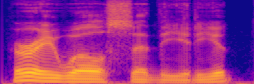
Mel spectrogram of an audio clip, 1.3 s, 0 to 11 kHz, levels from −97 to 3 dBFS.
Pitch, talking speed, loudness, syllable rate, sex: 100 Hz, 235 wpm, -17 LUFS, 6.5 syllables/s, male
